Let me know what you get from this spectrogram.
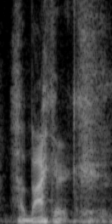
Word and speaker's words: Habakkuk: Habakkuk. You can pronounce that Habakkuk.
